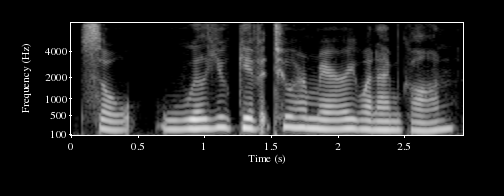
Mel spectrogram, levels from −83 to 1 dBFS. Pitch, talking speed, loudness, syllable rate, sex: 195 Hz, 225 wpm, -19 LUFS, 4.5 syllables/s, female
